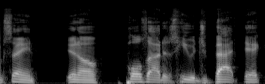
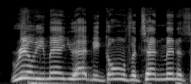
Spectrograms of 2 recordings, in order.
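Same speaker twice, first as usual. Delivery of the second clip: high-pitched, loud disbelief; mock exasperation; 13 semitones higher, 4 dB louder than usual. Friend realising he was never understood, imitated in high exasperation.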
